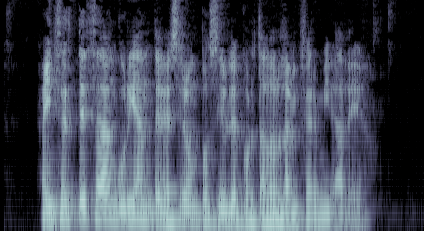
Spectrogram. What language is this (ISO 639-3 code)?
glg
